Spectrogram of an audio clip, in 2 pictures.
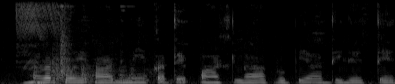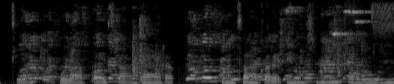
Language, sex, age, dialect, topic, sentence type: Magahi, female, 60-100, Northeastern/Surjapuri, banking, question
